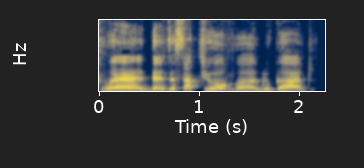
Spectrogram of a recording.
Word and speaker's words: Lugard: So Lugard is the proper pronunciation as opposed to Lugard, which we Nigerians tend to.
